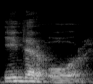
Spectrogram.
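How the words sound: It is pronounced the American way. "Americans say either or"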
